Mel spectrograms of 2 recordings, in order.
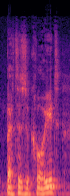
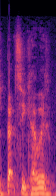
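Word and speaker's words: Betws-y-Coed: the Royal Oak Hotel in better to Coit which most of my friends pronounces Betsy coward in the room I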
